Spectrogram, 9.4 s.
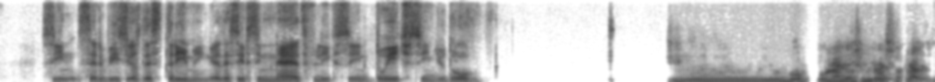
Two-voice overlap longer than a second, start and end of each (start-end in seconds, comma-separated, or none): none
